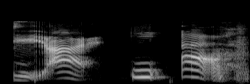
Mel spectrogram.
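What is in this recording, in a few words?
"xi3 ai4", Mandarin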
